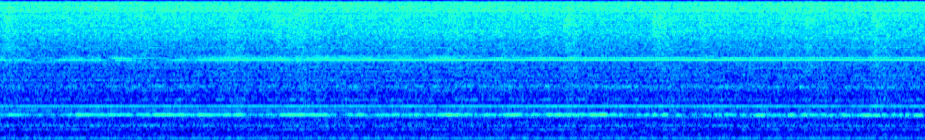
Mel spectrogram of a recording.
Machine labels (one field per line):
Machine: pump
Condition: normal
